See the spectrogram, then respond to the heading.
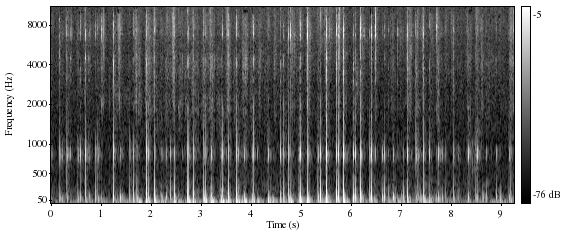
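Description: A small white LED light bulb with a hollow, frosted plastic dome is held in gloved hands and tapped and scratched with long nails. The result is a rapid, irregular run of short, dull plastic clicks and soft scratches, mostly low and thumpy with a faint steady tone in each tap.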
